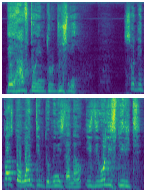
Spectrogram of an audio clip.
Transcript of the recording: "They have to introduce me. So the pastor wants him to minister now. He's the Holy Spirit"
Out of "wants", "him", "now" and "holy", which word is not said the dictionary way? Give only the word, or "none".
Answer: wants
